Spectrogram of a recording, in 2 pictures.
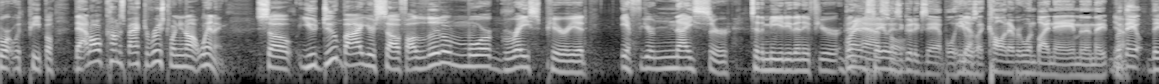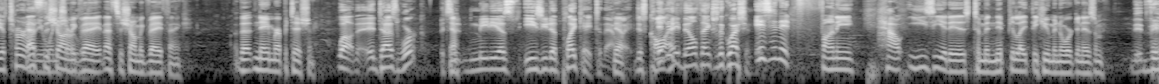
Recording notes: Live from the NFL Combine.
